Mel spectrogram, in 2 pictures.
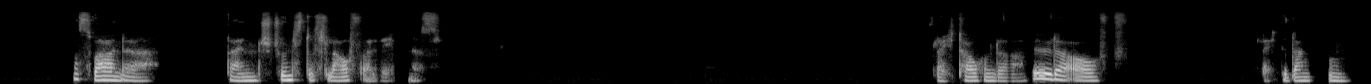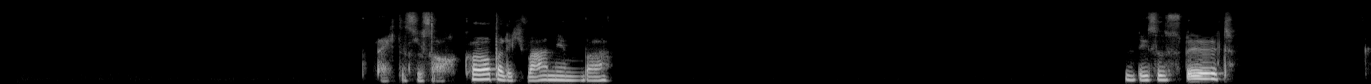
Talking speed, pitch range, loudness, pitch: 50 wpm, 175-205 Hz, -20 LUFS, 185 Hz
